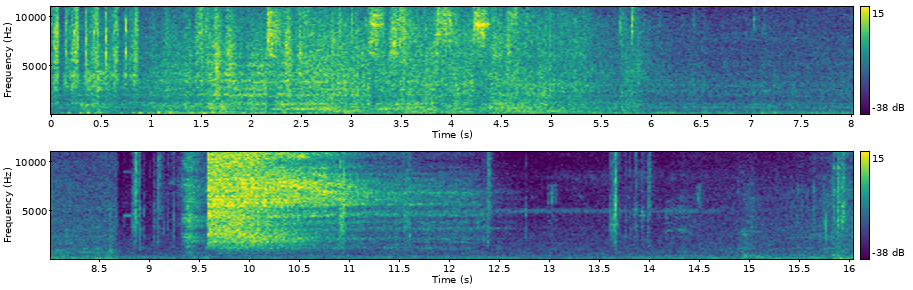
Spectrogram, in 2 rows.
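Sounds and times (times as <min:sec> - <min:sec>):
electric train rolling past: 0:00.0 - 0:16.0
loud hiss of air: 0:09.3 - 0:12.3.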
